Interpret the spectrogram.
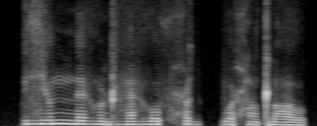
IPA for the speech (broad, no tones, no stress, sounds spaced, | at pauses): zʲ o nː ɛ ɦ õ ɖʱ æ ɦ o θ ħ ɵ d pː o ħ æ̃ tˤ ɳ o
